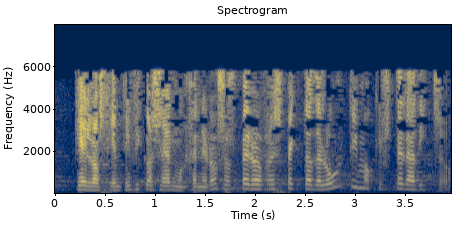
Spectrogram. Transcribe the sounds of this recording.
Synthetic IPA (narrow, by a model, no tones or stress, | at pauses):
ke̞lo̞sθje̞nt̪ifiko̞sːe̞anmujxe̞ne̞ɾo̞so̞spe̞ɾore̞spek̚t̪oðe̞loult̪imo̞keust̪e̞ðaðit͡ʃo̞̰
